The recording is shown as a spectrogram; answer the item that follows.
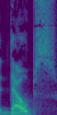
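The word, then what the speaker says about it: Doubs: Alors, j'ai entendu, j'ai regardé le replay US où il disait Daubs, donc je dis tout le temps d'où, parce que ça s'écrit comme le département, mais c'est Daubs apparemment.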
